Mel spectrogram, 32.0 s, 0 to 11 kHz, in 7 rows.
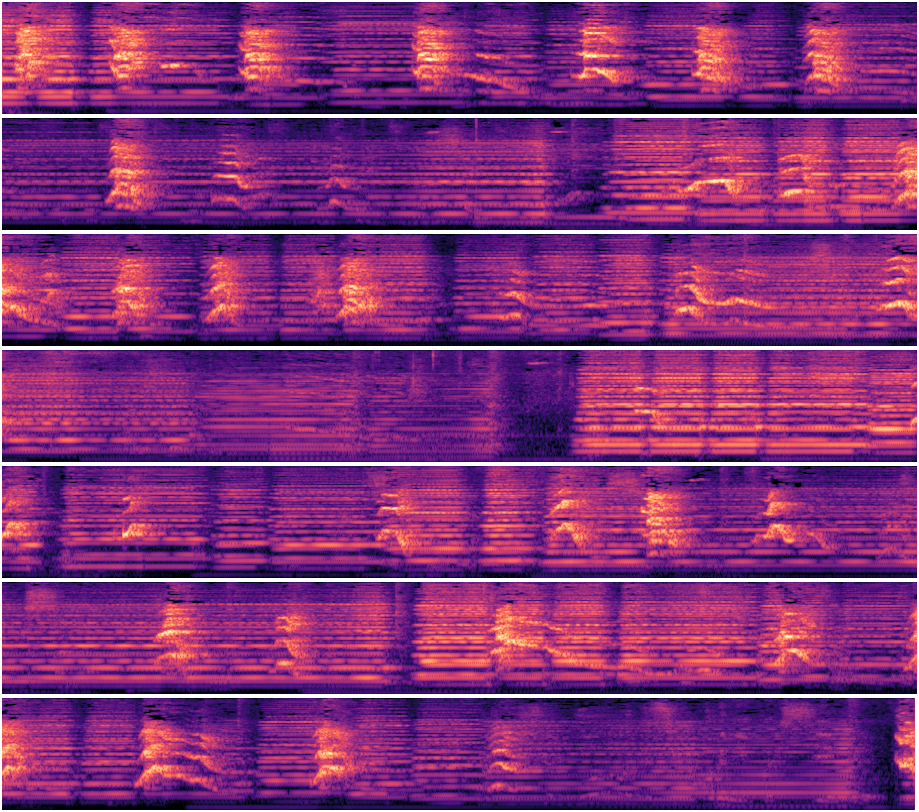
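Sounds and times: dog howling: 0.0s - 13.8s, 20.2s - 23.0s, 23.6s - 24.5s, 25.3s - 29.3s, 29.9s - 30.1s
accordion chords: 0.0s - 32.0s
music with held notes: 0.0s - 32.0s
small dog howling: 7.4s - 11.0s, 26.8s - 29.2s.

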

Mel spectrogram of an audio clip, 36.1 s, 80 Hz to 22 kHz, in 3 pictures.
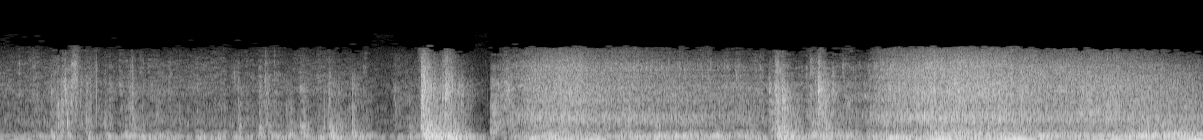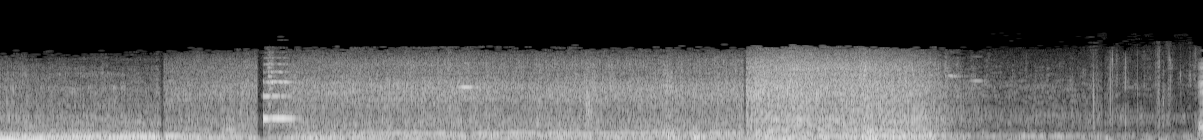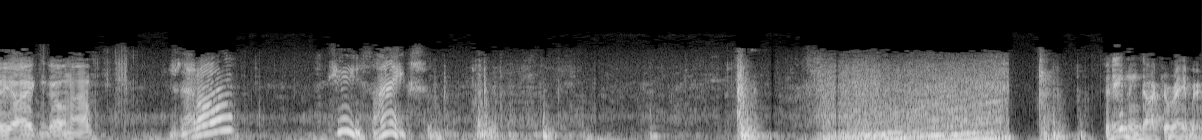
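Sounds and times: car engine pulling away: 0.0s - 35.0s.

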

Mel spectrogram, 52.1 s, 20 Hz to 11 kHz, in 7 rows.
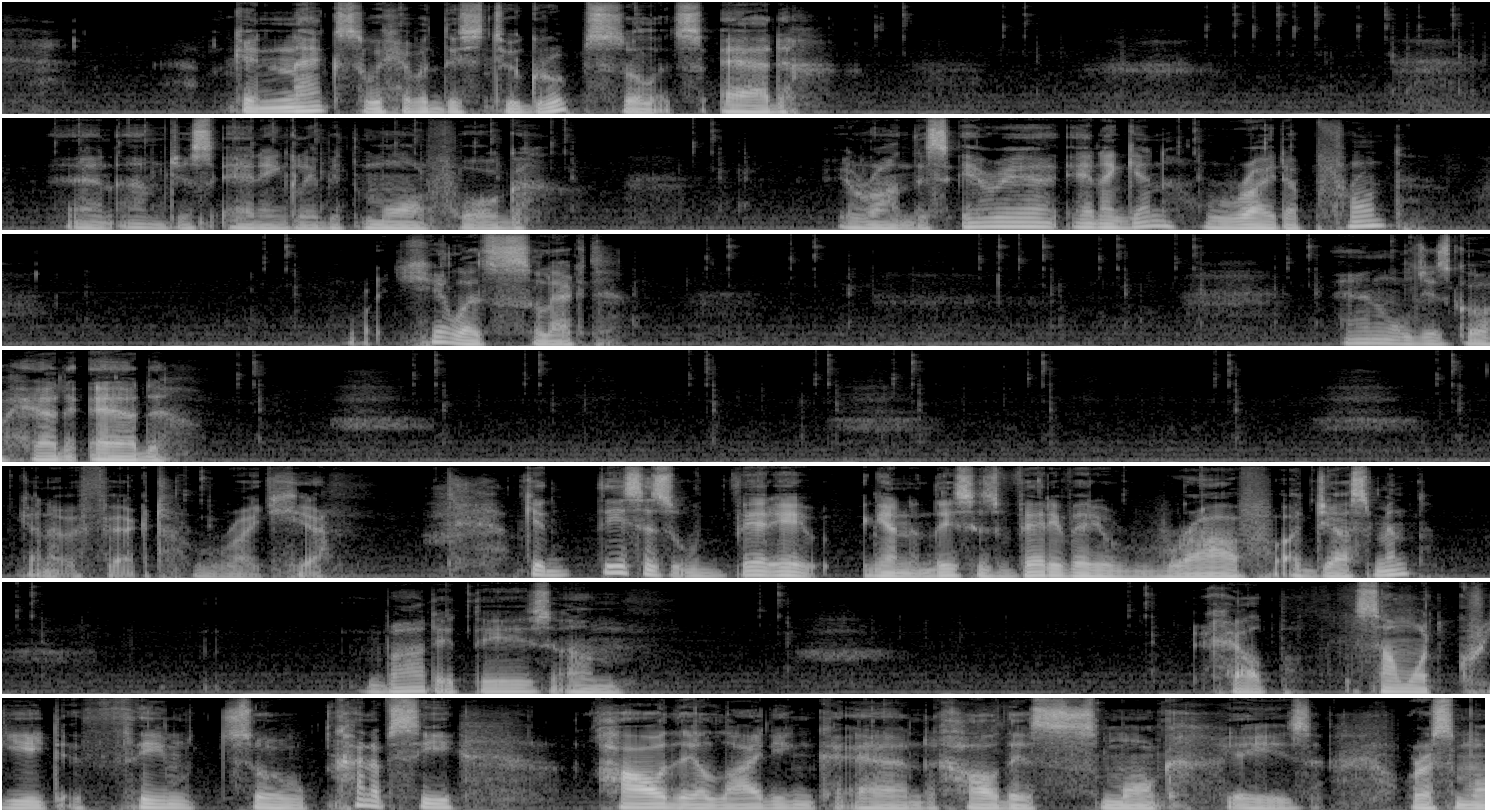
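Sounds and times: low steady hum: 0.0s - 52.0s
computer mouse clicks: 4.3s - 5.3s, 6.0s - 7.5s, 16.1s - 16.4s, 18.0s - 21.9s, 23.5s - 23.7s, 24.3s - 27.7s, 37.2s - 37.5s.

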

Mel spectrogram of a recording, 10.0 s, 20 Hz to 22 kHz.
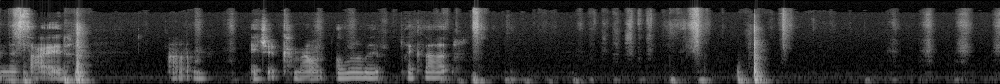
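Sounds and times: pencil scratching on paper: 5.7s - 7.1s, 8.8s - 10.0s.

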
